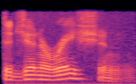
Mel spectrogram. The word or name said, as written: degeneration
